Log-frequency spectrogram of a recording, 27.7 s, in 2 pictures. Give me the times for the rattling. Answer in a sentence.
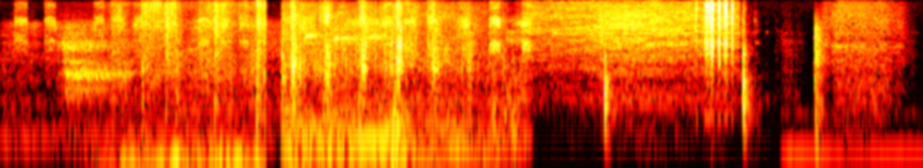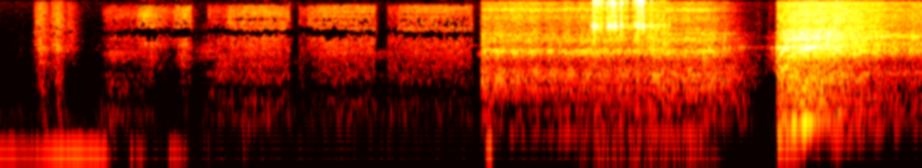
The rattling can be heard from 10.4 to 11.0 s and from 22.7 to 23.8 s.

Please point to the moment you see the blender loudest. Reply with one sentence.
The loudest moment of the blender is at 26 seconds.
